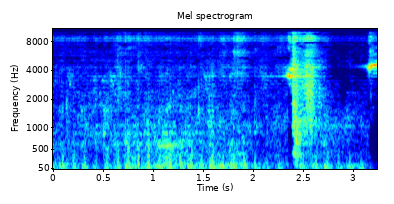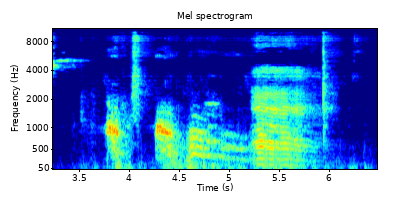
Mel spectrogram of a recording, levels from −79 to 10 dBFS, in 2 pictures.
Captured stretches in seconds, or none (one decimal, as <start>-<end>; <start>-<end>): none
